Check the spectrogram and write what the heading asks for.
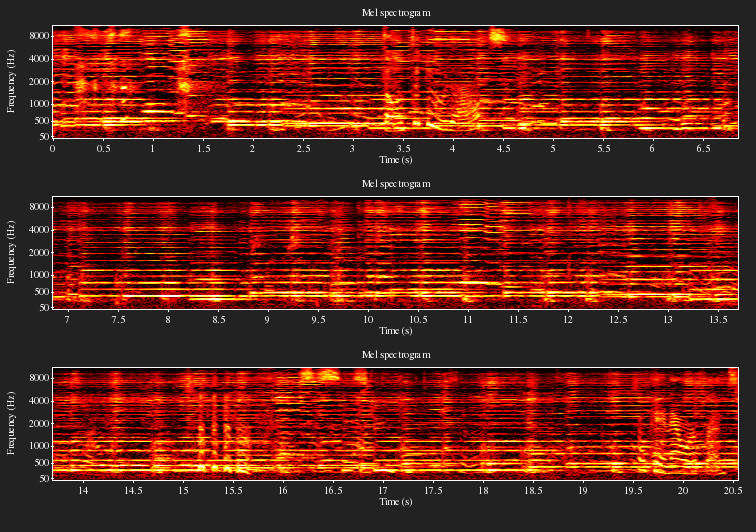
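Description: A small group of fiddlers playing a lively Swedish folk dance tune live, with steady bowed melody lines that change note every second or so.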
